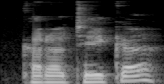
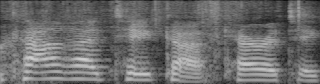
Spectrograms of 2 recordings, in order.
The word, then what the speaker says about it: Karateka: got it carrot taker karateka karateka karateka karateka i know it's probably no but i know that sounds a little too much like erotica but sure yeah karotika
